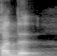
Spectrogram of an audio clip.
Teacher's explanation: இந்த காஃப் ஃபத்ஹா வந்து ஹெவியாக ஓதணும். வாயை நல்லா ஓப்பன் பண்ணி சொல்லுங்கள், தஃஹீம் எழுத்து.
